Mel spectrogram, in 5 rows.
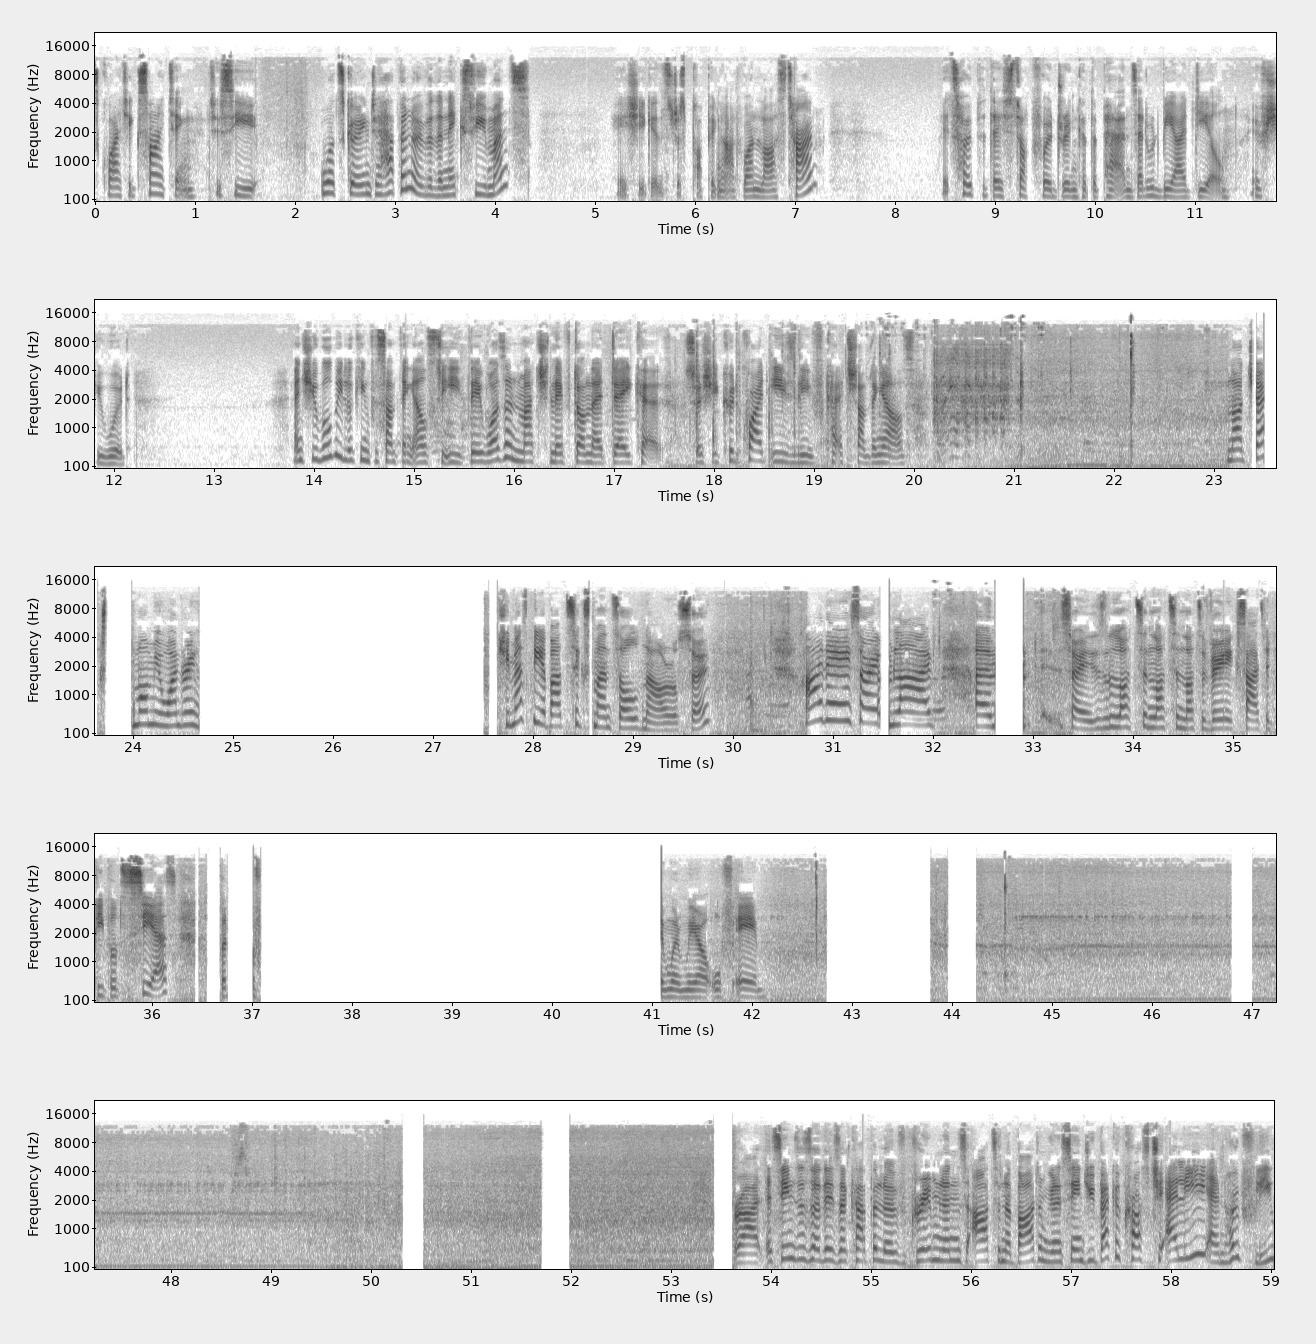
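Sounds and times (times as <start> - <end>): vehicle engine rumble: 14.8 - 23.2, 29.1 - 30.8, 43.8 - 59.0
vehicle engine running: 43.8 - 53.4.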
